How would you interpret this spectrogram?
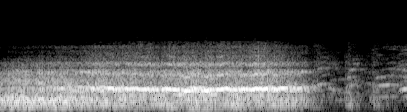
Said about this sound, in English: Hold up there. Hold up. There's a recon car coming up.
